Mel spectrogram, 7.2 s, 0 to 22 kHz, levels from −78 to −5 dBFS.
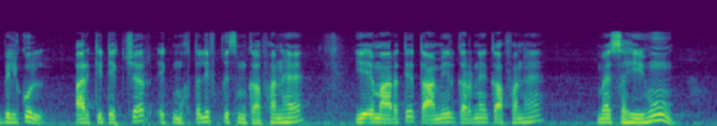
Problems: background sounds at intervals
